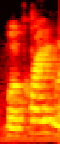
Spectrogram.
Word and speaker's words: McCray: My Facebook at Jasmine McCray.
